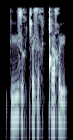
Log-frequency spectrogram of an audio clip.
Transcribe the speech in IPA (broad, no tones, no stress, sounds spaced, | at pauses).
k yː z ʊ x c ə z ɐ x ǃ ɐ χ y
